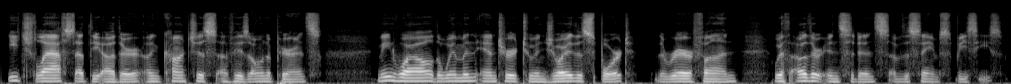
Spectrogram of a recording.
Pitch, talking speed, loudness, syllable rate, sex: 135 Hz, 165 wpm, -18 LUFS, 4.9 syllables/s, male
